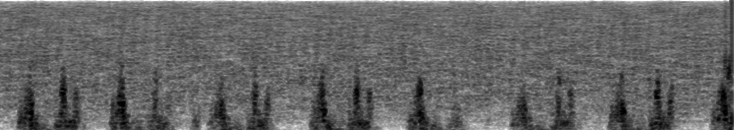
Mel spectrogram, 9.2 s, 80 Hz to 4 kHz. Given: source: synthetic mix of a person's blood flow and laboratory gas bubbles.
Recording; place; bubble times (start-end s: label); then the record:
Doppler ultrasound of blood flow; precordium
9.06-9.18 s: bubbles
From the record:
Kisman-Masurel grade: 212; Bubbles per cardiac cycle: several, 3 to 8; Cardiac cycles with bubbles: 1 to 10%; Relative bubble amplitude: moderate (0.250 to 0.450); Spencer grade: 1 (occasional bubble signal discernible with the cardiac motion signal, with majority of cardiac periods free of bubbles); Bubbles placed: anywhere in the cardiac cycle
